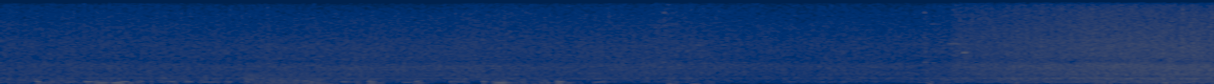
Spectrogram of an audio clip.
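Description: Rain falls in the video game Jurassic World Evolution as a steady broadband hiss that grows slightly louder toward the end, with people talking over it.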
